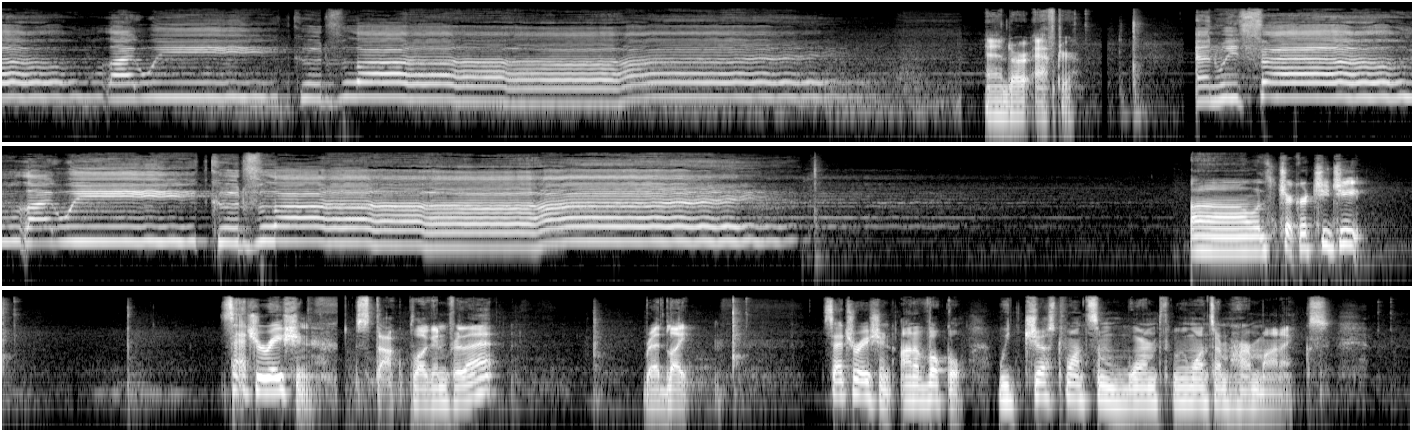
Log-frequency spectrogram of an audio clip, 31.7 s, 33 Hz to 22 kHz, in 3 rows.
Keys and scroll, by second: 7.9 space, 9.4 space, 17.6 space.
